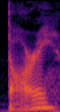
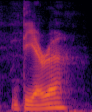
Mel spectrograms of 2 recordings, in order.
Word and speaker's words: Dara: It kind of works, man, because it's Irish spelling, so it gets butchered everywhere I go anyway. – Yeah. What have you been called on radio stations away from here or whatever? What's the worst you've heard? – Dari or Dur. Dara.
